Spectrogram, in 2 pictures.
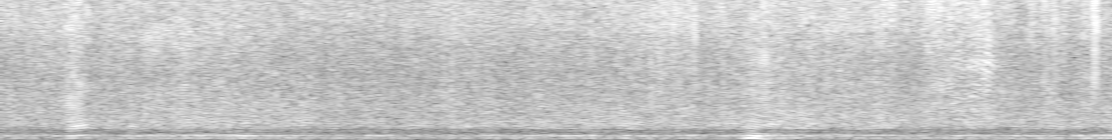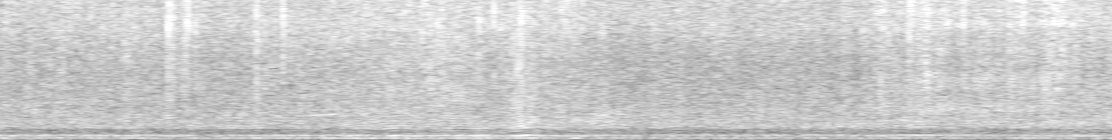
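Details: Swarm of bees out of the hive producing constant layered buzzing, a single bee zipping close just before four seconds, otherwise an unchanging hum.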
